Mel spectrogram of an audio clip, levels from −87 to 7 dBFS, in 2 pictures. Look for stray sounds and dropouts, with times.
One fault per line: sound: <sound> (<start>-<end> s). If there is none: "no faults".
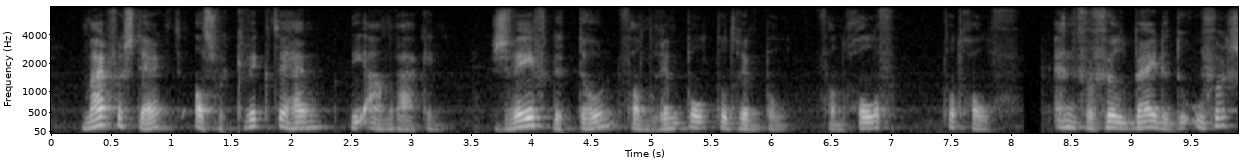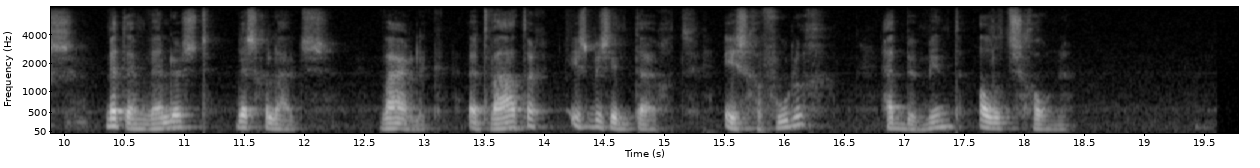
no faults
